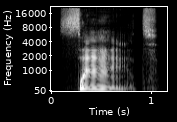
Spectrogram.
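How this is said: The vowel is a short open a sound. "I prefer sat"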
